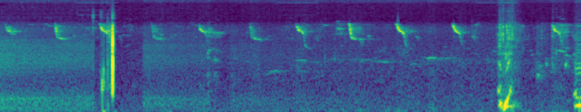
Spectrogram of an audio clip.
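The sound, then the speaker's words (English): Two small, sharp splashes plop into the water of the River Lugg a few seconds apart, made by a person pretending to get in, set against a steady outdoor hush with scattered bird chirps around them. No one speaks. “If, if anybody heard a little splash, like a tiny little minnow fish, that was me.”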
